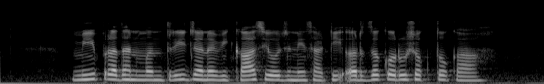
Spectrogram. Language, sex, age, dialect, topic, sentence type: Marathi, female, 18-24, Standard Marathi, banking, question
